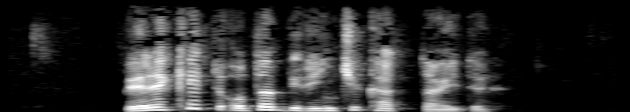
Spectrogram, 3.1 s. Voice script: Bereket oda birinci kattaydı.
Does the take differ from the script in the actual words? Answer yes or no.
no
